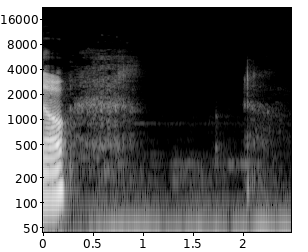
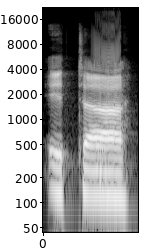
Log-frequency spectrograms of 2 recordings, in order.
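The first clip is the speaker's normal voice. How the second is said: ordinary delivery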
